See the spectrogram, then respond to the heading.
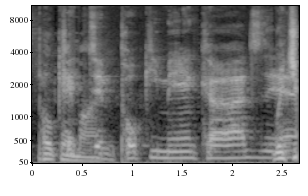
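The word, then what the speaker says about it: Pokémon: I have the accent over the E. Yeah, so you can say it correctly, so it's not Pokemon. Yeah, you Pokemans. It's Pokemon.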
